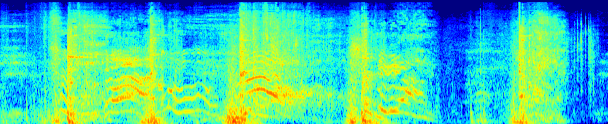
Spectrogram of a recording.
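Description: Zombies in a video game let out rough, wavering screams and groans, several overlapping cries rising and falling amid thuds and crashing combat noise, loud and close.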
